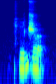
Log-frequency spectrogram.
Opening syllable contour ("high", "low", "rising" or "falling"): rising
